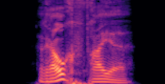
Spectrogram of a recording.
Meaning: inflection of rauchfrei: 1. strong/mixed nominative/accusative feminine singular 2. strong nominative/accusative plural 3. weak nominative all-gender singular
- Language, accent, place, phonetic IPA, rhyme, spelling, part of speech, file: German, Germany, Berlin, [ˈʁaʊ̯xˌfʁaɪ̯ə], -aʊ̯xfʁaɪ̯ə, rauchfreie, adjective, De-rauchfreie.ogg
